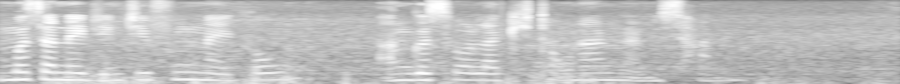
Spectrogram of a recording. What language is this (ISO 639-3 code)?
brx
